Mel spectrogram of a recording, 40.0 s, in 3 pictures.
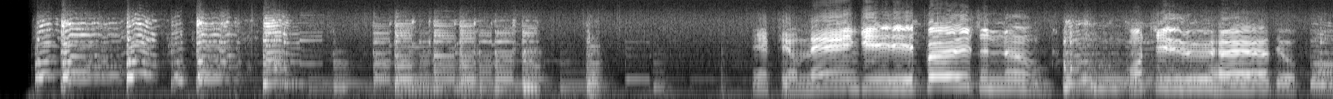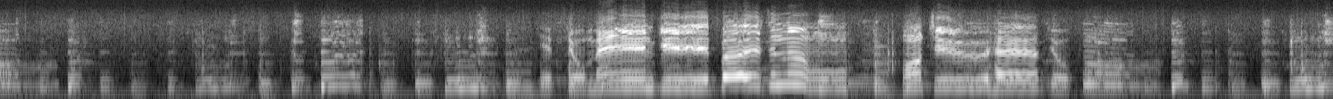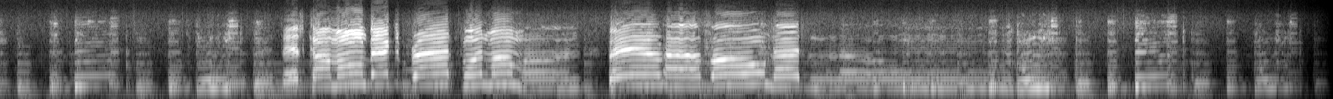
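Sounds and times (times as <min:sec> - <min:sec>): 
blues music: 0:00.2 - 0:39.9.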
